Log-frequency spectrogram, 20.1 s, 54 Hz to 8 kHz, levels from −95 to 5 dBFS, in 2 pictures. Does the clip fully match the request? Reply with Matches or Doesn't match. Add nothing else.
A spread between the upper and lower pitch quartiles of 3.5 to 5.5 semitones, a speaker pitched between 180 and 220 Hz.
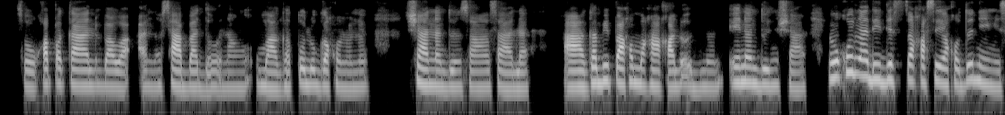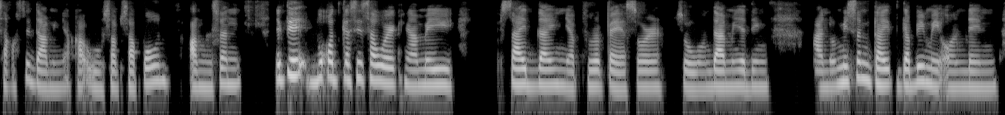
Doesn't match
